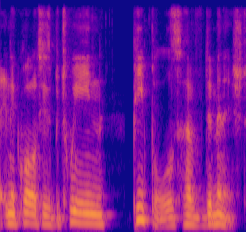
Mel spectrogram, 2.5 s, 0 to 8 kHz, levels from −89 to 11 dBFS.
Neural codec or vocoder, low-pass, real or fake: none; 7.2 kHz; real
